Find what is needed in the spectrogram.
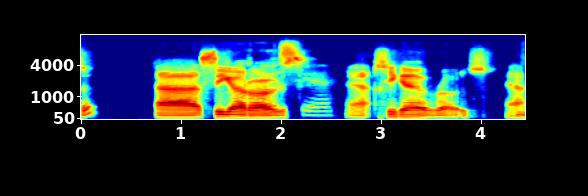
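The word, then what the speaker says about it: Sigur Rós: space oh yeah yes yeah how do you pronounce it uh sega rose yeah sega rose all right um listen to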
